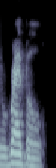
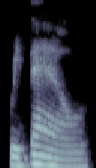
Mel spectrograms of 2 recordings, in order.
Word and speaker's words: rebel: When the word is a noun, the stress changes and you say rebel. He's a rebel. But when it's a verb, you say rebel, rebel.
